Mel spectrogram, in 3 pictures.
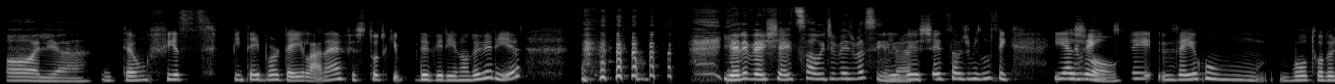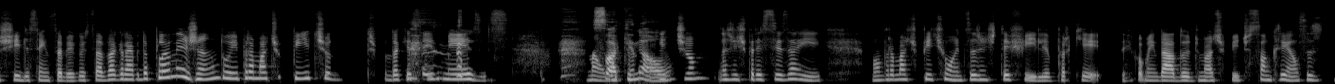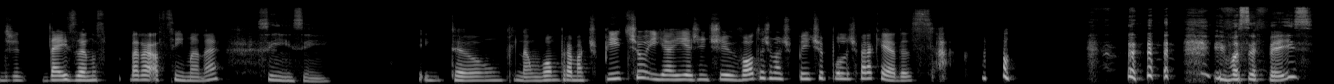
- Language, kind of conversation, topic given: Portuguese, podcast, Como decidir se é melhor ter filhos agora ou mais adiante?
- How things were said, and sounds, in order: laugh; tapping; laugh; laugh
